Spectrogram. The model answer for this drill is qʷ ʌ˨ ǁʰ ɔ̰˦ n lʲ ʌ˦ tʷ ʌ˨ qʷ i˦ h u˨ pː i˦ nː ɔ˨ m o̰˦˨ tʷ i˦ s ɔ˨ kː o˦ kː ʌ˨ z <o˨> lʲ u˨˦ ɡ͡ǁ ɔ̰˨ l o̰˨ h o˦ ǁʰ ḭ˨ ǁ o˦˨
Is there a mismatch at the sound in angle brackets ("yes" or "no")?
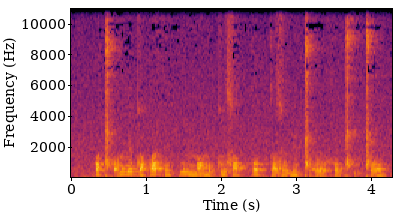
yes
